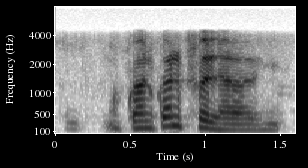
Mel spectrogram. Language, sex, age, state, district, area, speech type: Maithili, male, 45-60, Bihar, Purnia, rural, conversation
